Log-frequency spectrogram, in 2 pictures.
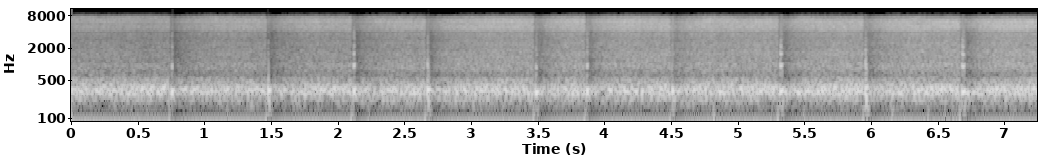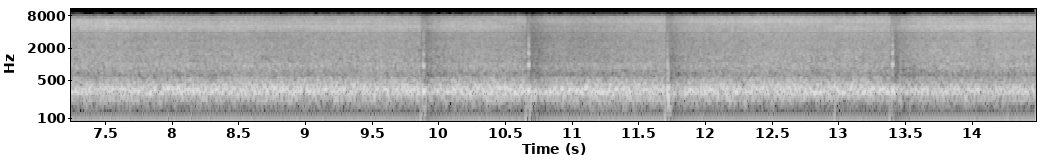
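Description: Stone blocks are placed with soft, quick thuds.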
